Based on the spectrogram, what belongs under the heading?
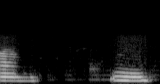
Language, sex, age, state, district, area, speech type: Tamil, female, 45-60, Tamil Nadu, Krishnagiri, rural, conversation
